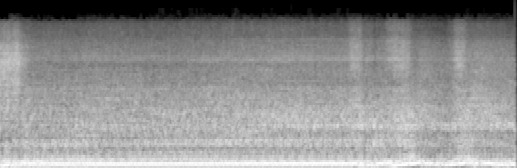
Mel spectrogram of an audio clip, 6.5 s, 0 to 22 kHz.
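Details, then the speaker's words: 1974 Pontiac Ventura engine just started after a hard start, with new plugs, fresh fuel and verified firing order and distributor timing: low, uneven idle with wavering tone and a couple of blips; runs rough, owner suspects the carburetor needs tuning and the timing needs setting. "But yeah, it runs. It don't sound real great, but I'm sure it needs fine tuning on the carburetor, and the timing needs set."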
